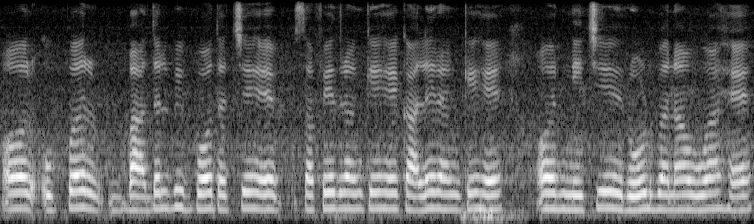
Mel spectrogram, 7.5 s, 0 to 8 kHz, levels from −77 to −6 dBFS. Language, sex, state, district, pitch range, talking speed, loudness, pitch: Hindi, female, Bihar, Madhepura, 195-210 Hz, 175 wpm, -16 LUFS, 205 Hz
